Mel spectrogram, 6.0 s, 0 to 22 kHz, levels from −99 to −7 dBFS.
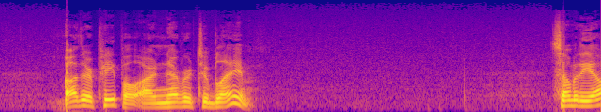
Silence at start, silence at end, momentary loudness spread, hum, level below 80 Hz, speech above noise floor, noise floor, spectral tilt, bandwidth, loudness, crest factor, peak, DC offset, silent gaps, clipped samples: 0.65 s; 0 s; 5 LU; none; -56 dBFS; 36 dB; -50 dBFS; -6 dB/octave; 13 kHz; -15 LUFS; 18 dB; 0 dBFS; under 0.1%; none; under 0.1%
